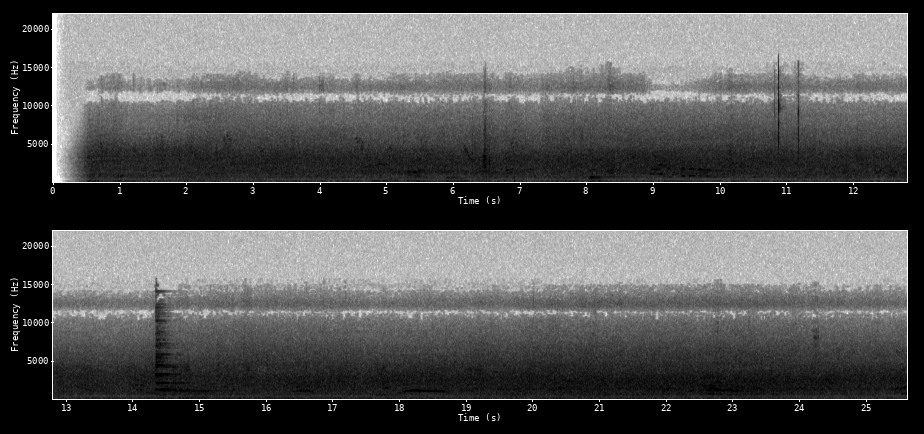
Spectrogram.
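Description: Small waves wash onto a shingle beach.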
